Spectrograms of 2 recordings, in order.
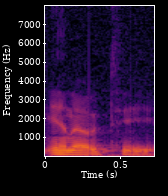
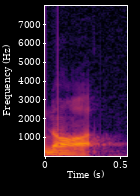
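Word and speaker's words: naught: am not saying not I'm not saying noot I'm saying not n u ght it's what the British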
